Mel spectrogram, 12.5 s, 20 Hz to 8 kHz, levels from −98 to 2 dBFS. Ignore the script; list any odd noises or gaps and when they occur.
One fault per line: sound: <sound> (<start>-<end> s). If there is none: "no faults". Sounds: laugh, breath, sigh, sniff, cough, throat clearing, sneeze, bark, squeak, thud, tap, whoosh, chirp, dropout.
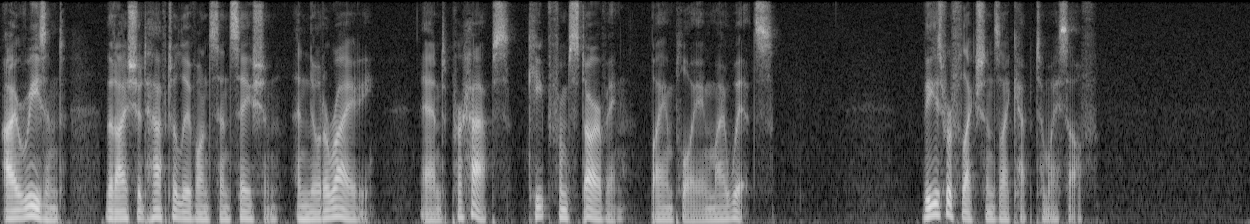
no faults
